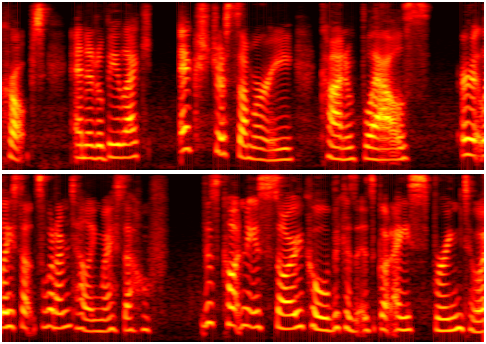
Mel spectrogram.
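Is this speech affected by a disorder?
No.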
